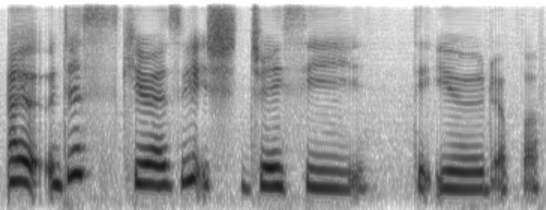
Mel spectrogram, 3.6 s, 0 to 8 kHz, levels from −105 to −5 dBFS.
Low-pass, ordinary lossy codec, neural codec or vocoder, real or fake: 7.2 kHz; none; codec, 16 kHz, 0.7 kbps, FocalCodec; fake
